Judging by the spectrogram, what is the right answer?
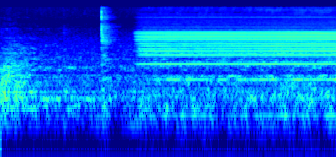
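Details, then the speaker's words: Guitar amp switched on with the open end of the cable live gives a steady high buzz over a fine hum, heard while testing a Fishman Fluence humbucker install with copper shielding — hum and buzz from the unplugged cable. "that's the end of the cable it's my amp so that little bit of hum and Buzzy here"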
